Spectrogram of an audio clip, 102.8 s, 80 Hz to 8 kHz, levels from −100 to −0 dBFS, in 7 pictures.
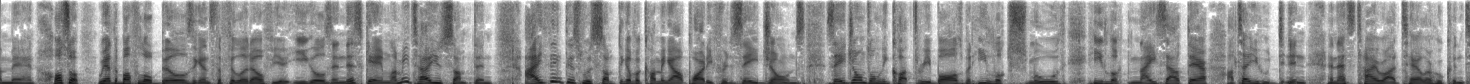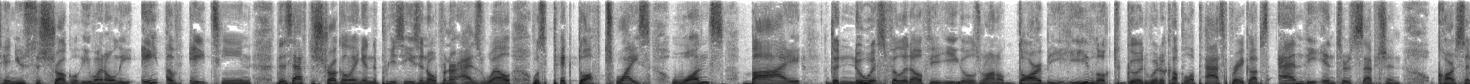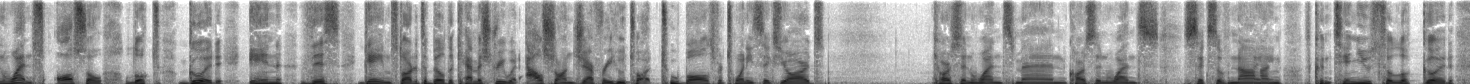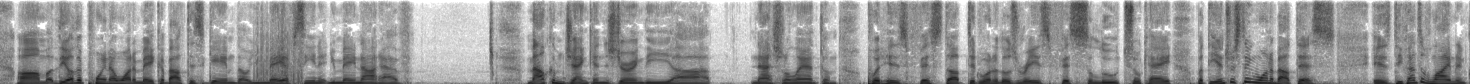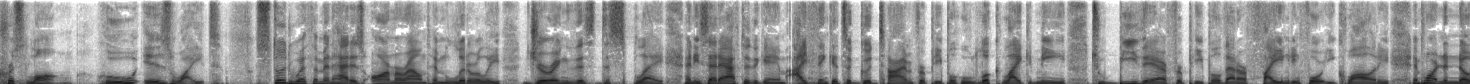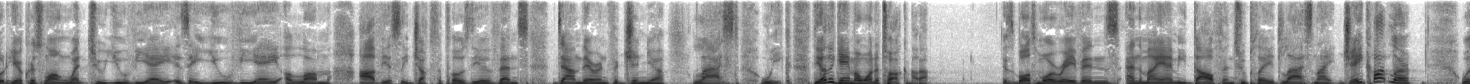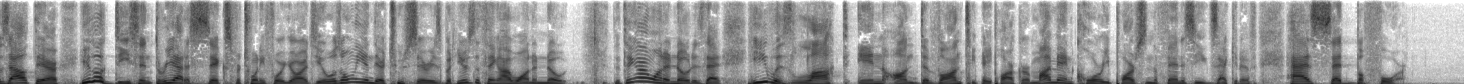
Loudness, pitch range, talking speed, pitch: -19 LUFS, 115-150 Hz, 190 wpm, 135 Hz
